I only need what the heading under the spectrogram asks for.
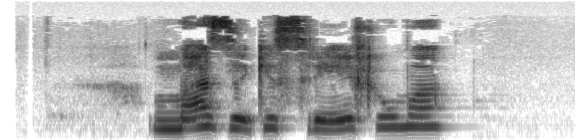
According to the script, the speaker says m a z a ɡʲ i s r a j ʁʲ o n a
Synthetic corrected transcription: m a z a ɡʲ ɪ s r e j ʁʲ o m a

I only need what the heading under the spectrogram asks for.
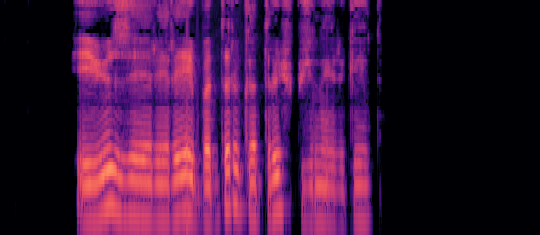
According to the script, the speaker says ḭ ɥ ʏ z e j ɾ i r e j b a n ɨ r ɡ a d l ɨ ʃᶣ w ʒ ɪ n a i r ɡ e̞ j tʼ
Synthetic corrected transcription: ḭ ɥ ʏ z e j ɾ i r e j b a d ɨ r ɡ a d r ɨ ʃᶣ b ʒ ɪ n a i r ɡ e̞ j tʼ

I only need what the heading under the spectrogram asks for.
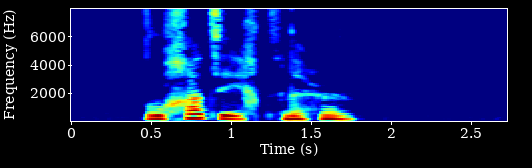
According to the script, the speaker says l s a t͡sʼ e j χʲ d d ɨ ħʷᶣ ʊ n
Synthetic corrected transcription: l χ a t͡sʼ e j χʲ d n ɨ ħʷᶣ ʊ n

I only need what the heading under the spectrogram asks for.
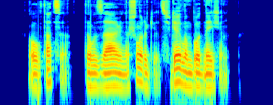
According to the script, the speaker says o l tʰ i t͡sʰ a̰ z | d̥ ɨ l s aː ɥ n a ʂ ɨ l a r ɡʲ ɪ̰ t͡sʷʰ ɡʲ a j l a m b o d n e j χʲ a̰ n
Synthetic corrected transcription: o l tʰ a t͡sʰ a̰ | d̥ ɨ l z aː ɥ n a ʂ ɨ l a r ɡʲ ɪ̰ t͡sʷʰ ɡʲ a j l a m b o d n e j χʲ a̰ n

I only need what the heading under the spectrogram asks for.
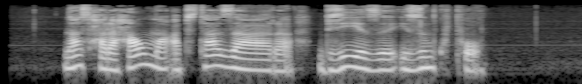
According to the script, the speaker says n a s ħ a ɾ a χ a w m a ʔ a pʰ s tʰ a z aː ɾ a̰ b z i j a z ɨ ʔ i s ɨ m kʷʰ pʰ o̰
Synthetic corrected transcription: n a s ħ a ɾ a ħ a w m a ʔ a pʰ s tʰ a z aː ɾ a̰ b z i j a z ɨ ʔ i z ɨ m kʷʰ pʰ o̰

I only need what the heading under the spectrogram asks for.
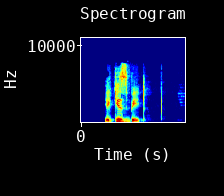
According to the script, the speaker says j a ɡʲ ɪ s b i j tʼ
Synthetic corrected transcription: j a ɡʲ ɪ z b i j tʼ

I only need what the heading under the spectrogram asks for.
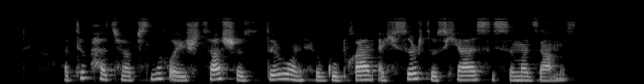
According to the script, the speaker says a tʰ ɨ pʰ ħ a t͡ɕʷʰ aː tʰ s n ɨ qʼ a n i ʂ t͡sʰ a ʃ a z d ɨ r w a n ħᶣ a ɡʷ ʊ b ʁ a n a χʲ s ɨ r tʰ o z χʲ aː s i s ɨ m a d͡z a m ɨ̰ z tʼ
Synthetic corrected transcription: a tʰ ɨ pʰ ħ a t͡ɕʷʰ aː pʰ s n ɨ qʼ a i ʂ t͡sʰ a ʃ a z d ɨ r w a n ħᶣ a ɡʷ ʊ b ʁ a n a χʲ s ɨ r tʰ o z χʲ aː s i s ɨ m a d͡z a m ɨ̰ z tʼ

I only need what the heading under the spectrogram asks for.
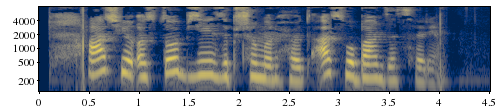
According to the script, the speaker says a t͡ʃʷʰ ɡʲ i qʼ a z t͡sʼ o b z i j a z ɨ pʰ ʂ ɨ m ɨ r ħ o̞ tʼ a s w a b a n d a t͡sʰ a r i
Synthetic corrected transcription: a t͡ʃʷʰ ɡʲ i qʼ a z t͡sʼ o b z i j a z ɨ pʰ ʂ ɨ m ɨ r ħ o̞ tʼ a s w a b a n d͡z a t͡sʰ a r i

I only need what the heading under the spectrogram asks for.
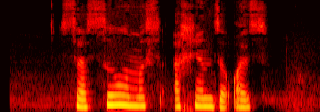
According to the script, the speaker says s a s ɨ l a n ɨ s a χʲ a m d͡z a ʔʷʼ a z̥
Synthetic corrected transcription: s a s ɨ l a m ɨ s a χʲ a n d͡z a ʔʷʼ a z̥

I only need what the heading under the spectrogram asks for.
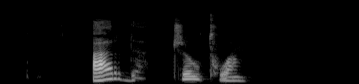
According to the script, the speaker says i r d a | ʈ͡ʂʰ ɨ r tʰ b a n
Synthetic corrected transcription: a r d a | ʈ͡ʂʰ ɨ l tʰ w a m

